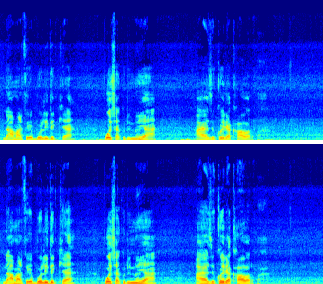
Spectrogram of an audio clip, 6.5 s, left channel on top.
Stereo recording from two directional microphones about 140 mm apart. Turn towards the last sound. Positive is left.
turn(degrees=-20)  # may be behind; listen again after turning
